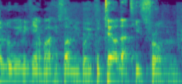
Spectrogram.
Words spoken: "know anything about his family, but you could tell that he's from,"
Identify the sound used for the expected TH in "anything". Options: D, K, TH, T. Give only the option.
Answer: TH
